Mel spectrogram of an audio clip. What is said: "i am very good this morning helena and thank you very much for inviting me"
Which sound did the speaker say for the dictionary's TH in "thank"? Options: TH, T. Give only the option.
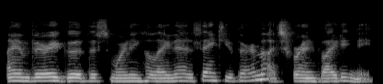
TH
